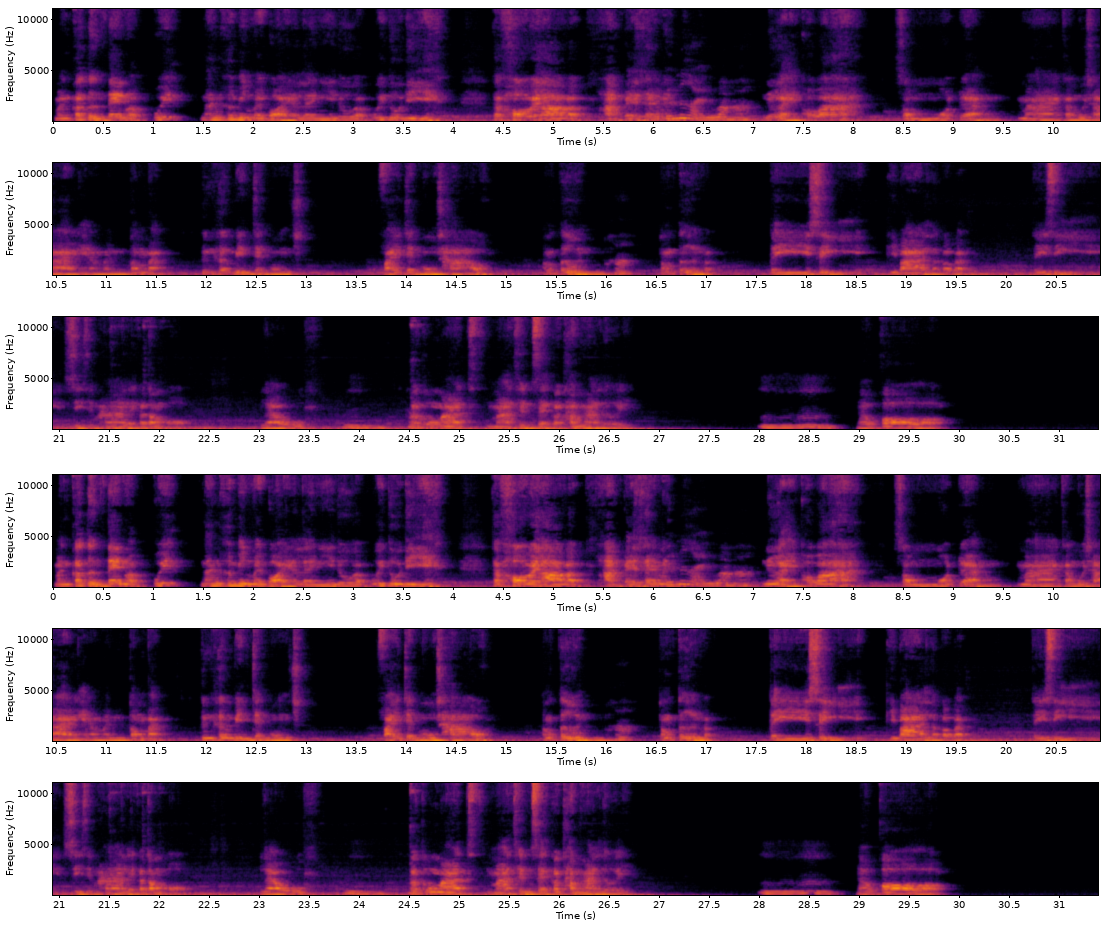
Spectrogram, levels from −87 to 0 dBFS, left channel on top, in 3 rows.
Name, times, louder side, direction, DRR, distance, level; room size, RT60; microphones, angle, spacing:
voice 1, 0.0-6.3 7.1-8.1 8.4-11.6 11.9-12.9 13.8-14.9 15.4-16.1 16.5-17.1 17.6-18.6 18.8-19.6 20.3-22.3 23.0-23.5 24.5-26.7 29.0-29.9, right 2 dB, 85° right, -1 dB, 1.2 m, -31 dB
sound 1, 3.8-22.6, left 1 dB, 45° left, 0.8 m, -47 dB
voice 2, 6.0-7.0 15.6-16.3 23.8-24.7 28.0-28.8, left 2 dB, 25° left, 2 dB, 0.3 m, -36 dB
Boat Water vehicle / Engine, 18.7-27.6, equal, 65° right, 1.7 m, -41 dB
5.6 x 3.0 x 2.3 m, 0.34 s
head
